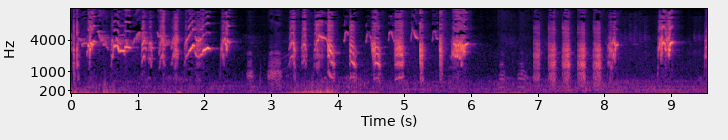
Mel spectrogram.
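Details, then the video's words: Asian pied starling song, a training recording for getting starlings to sing: bursts of sharp clicks and chatters alternating with whistled and buzzy notes, short pauses between phrases, low rumble in the background. "Masteran Jalak Kebo Terpopuler Tayang Setiap Hari Bikn Jalak Makin Gacor"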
